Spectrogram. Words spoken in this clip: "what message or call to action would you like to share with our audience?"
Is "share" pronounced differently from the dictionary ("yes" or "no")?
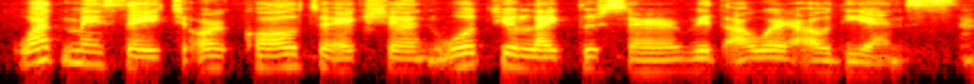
yes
